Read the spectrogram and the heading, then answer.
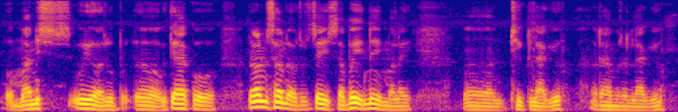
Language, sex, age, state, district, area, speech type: Nepali, male, 60+, West Bengal, Kalimpong, rural, spontaneous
